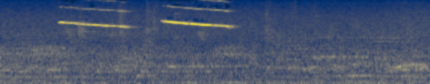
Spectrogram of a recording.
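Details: Female Oriental magpie-robin singing in a backyard in West Bengal, India: thin, very high whistles, each sliding gently downward and lasting about half a second, four in a row, over a constant low rumble of traffic and background hum.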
